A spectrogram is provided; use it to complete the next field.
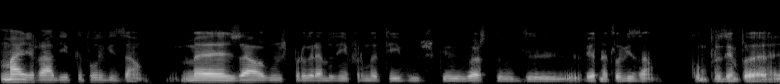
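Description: A man speaks slowly in an unremarkable speaking voice, fairly low in pitch with fairly even intonation. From northern Portugal, Douro region. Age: 60s. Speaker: psychologist. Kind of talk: radio interview.

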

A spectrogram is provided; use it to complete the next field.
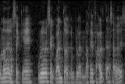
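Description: A very fast pace and fairly even intonation, with music in the background. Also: man. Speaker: podcast co-host. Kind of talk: casual chat.

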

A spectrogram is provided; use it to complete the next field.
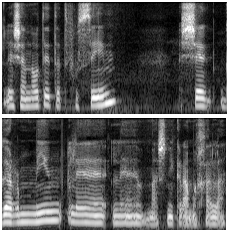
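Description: With a Russian accent, a woman speaks at a very slow pace in a dark, mellow tone and fairly low pitch, showing ordinary pitch variation and long, frequent pauses. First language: Russian (speaking Hebrew). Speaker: family doctor. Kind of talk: interview.

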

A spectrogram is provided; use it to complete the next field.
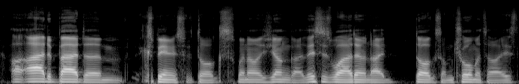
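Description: A man talks at a very fast pace in a flat monotone, his fairly low voice swinging widely in loudness. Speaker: podcast guest. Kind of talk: casual chat. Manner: moves around on the mic.

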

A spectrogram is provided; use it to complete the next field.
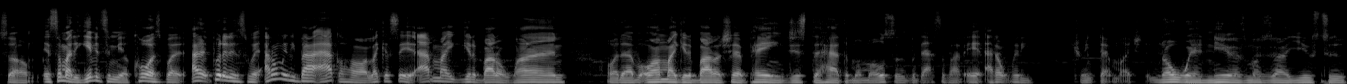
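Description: At a very fast pace, a man with a fairly low pitch talks in an animated tone with ordinary pitch variation. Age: 20s. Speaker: solo podcast host. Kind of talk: casual chat. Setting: home recording.

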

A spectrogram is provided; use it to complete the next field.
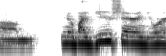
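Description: Speaking fairly slowly in an American accent, the voice is somewhat breathy with ordinary pitch variation. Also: man. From Aurora, Nebraska. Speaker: podcast co-host. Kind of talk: casual interview chat.

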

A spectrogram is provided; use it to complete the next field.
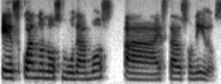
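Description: A woman's speech comes very slowly, with fairly even intonation. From Mexico. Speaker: podcast co-host. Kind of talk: casual chat.

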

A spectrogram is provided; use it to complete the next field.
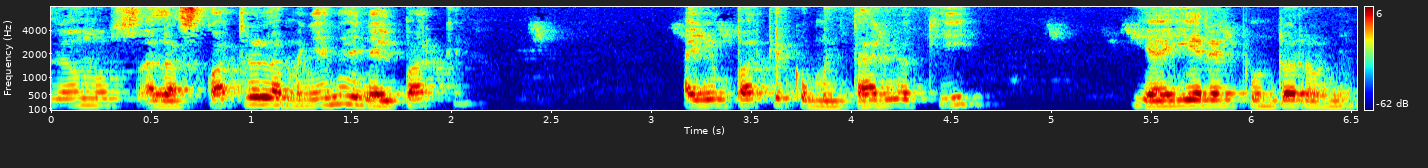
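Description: A medium-pitched woman, monotone and flat, at a fairly quick pace with long, frequent pauses, big swings in loudness, and music in the background. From Mexico, Baja California (Mixtec family from Guerrero). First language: Mixtec (Tu'un Savi) (speaking Spanish). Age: 20s. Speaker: interpreter and community activist. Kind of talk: interview testimony.

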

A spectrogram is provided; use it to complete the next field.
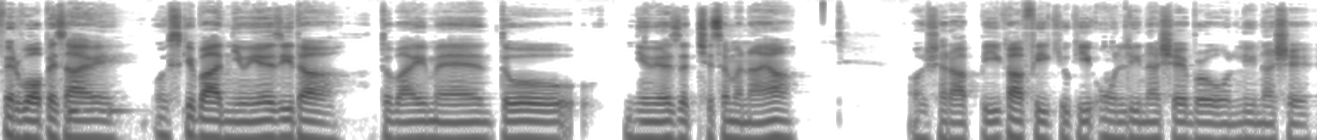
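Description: In a very clean recording with a silent background, a man speaks at a very deep, low pitch with monotone, flat intonation. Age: 20s. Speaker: podcast host, college student. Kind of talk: casual solo chat. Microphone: new audio interface, good levels.

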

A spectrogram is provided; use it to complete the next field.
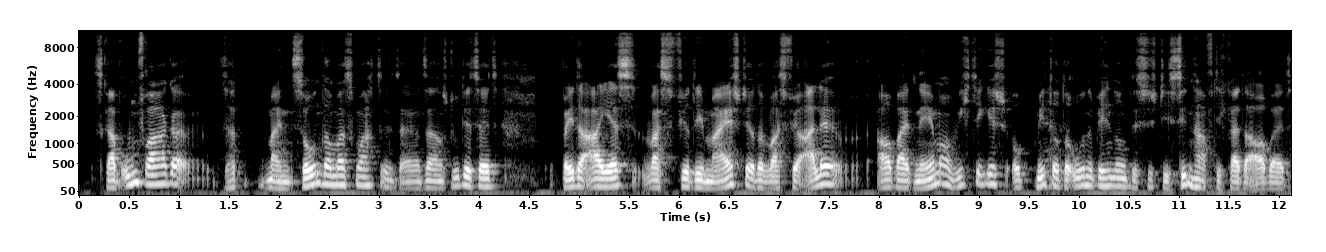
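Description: A man speaks at a moderate pace with a dark, mellow tone and medium pitch. His intonation is lively. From Swabia, Germany. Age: 50s. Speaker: managing director of an inclusion social enterprise. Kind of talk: interview.

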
